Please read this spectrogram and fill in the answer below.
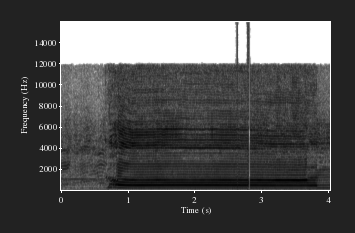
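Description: A man's voice holds one long, steady, high shout for about three seconds, starting about a second in after a brief lull: a football commentator's drawn-out 'Gooool' goal cry.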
